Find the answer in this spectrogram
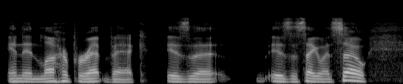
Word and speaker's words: laherparepvec: Laherparepvec is how they said it on there. Laherparepvec.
